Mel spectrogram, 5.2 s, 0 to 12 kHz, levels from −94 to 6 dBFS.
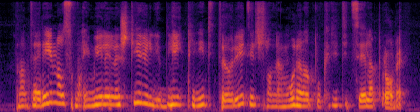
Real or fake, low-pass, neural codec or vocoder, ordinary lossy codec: fake; none; codec, 24 kHz, 1.5 kbps, HILCodec; none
